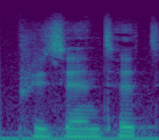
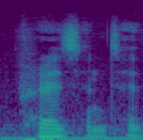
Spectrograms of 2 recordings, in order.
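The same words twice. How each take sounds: First: The stress is on the second syllable. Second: The stress is on the first syllable. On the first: The speaker calls it right. "the second syllable is stressed" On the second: The speaker calls it wrong. "You said presented"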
